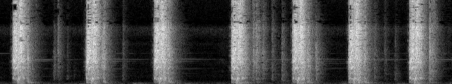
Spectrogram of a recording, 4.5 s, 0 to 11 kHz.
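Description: Cyma Platinum SR25 airsoft electric rifle firing single shots of 0.40 g BBs through a chronograph, seven sharp shots about 0.7 s apart. The rifle is still stock, a baseline test that reads about 280 fps, about 1.53 joules.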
